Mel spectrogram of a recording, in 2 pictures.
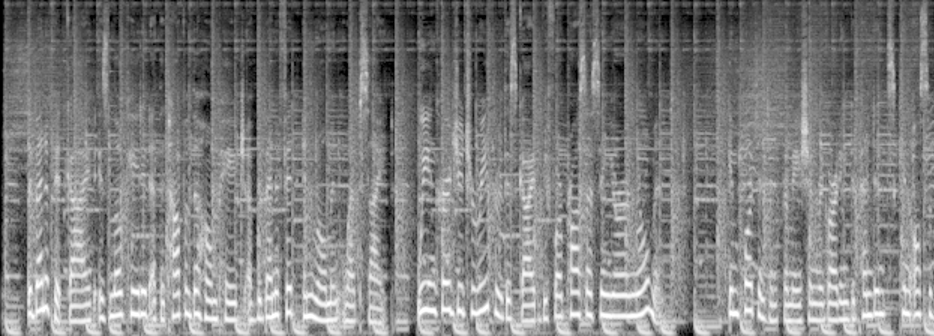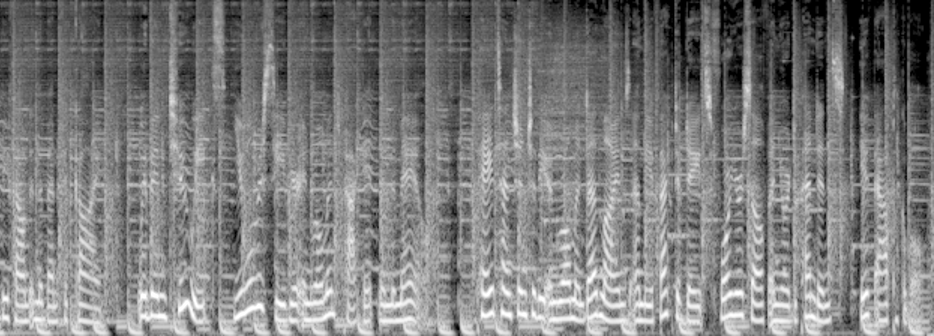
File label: english american corporate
